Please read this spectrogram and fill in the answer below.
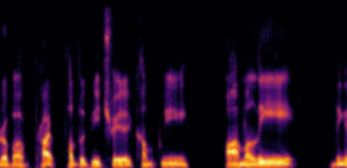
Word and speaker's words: AMLI: A good example of these Class A luxury properties as rentals, if you've heard of a publicly traded company, Amelie, I think it's spelled AMLI.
